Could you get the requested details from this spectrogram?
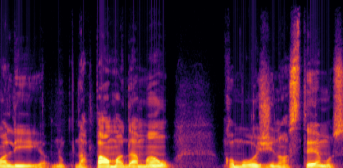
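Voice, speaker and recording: The intonation is lively and the pace fairly slow, on a very clean recording with a silent background. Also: man. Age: 40s. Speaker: football fan. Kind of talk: podcast conversation. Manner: halting, many repetitions and fillers.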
